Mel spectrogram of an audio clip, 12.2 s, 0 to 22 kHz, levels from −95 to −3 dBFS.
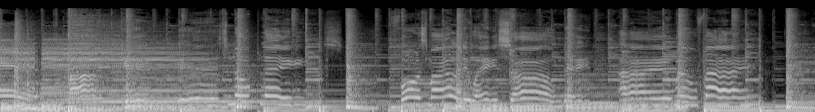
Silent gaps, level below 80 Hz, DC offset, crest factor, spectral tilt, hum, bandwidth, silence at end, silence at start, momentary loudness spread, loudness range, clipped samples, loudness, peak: none; -30 dBFS; under 0.1%; 16 dB; -6 dB/octave; none; 16 kHz; 0 s; 0 s; 6 LU; 3 LU; under 0.1%; -24 LUFS; -6 dBFS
